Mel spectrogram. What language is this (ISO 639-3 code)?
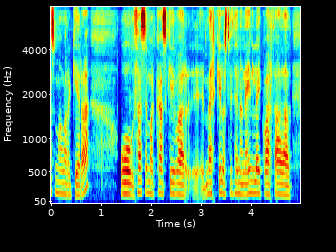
isl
